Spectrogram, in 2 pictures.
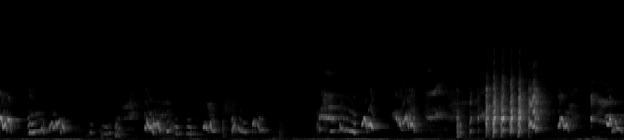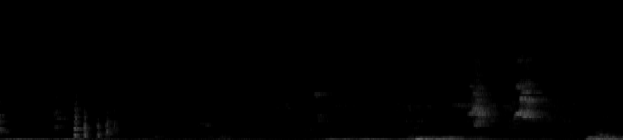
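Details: Happy tame budgerigar singing: quick chirps and scratchy warbled phrases, a loud buzzy burst in the middle, then a quiet stretch before a few more high chirps; faint low hum throughout.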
